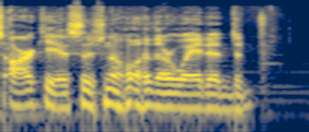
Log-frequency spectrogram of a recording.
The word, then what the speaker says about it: Arceus: Do me a favor, pronounce Arceus. Arceus. But it's Arceus, there's no other way to...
